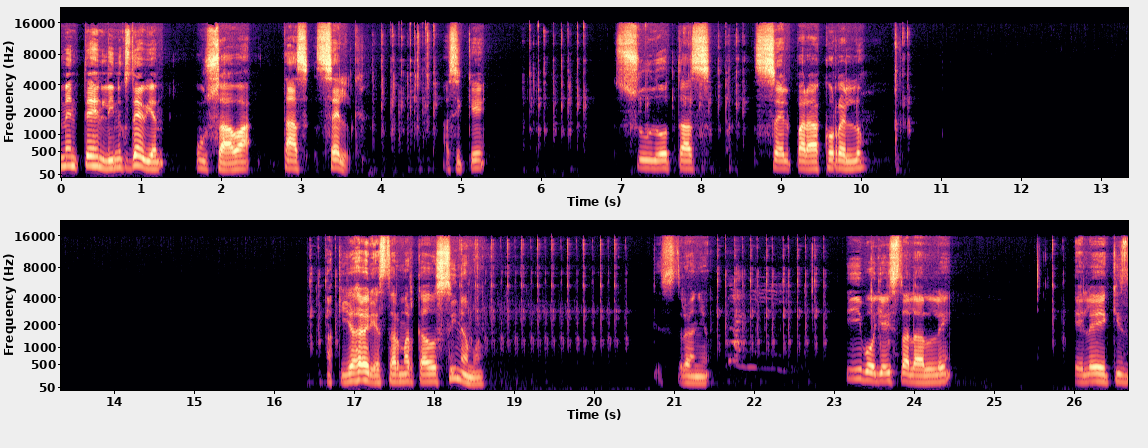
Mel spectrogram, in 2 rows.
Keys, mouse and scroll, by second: 3.6-9.0 typing, 10.4 Return, 10.9 typing, 16.4 Down, 16.5 Down, 18.2 Up, 18.3 Up, 18.5 Up, 18.8 Up, 18.9 Up, 19.1 Up, 19.3 Up, 19.5 Up, 19.7 Up, 20.1 Up, 21.4 Down, 21.6 Down, 21.8 Down, 22.0 Down, 22.2 Down, 22.4 Down, 23.4 Down, 25.6 Up.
